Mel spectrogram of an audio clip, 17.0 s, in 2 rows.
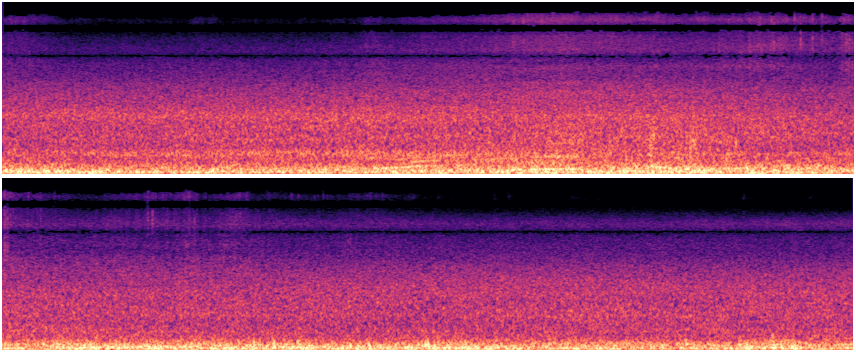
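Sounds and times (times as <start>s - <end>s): road and tyre rumble: 0.0s - 17.0s
car engine accelerating: 3.1s - 8.8s.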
